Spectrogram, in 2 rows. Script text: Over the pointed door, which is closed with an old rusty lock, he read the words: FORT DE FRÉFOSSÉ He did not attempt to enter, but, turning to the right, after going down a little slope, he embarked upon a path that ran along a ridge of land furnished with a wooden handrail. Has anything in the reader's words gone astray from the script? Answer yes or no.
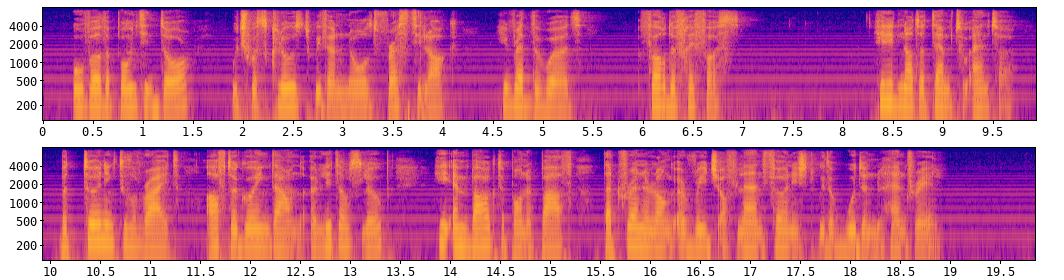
yes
